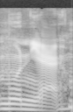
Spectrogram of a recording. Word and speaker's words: Meunier: Is it Pinot Meunier? – Meunier. – Like a Monet, but Meunier.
